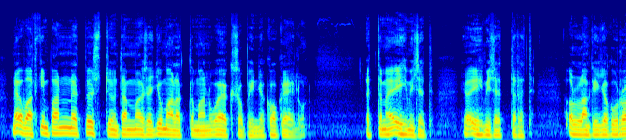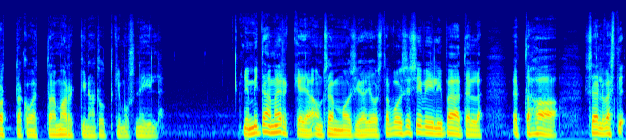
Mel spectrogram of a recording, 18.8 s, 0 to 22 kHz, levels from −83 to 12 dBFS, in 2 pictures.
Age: 60-79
